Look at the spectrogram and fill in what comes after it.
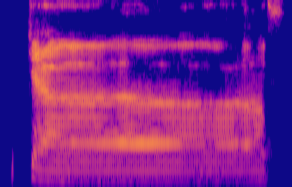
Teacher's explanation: قاف کے مخرج سے ذرا نیچے منہ کی جانب زبان کی جڑ کے قریب سے اس کے مخالف اوپر سخت تالو سے لگے تو حرف نکلتا ہے. زبان کی جڑ کے مقابل جو ہے اوپر سخت تالو جو ہے وہاں سے یہ ادا ہوتا ہے.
